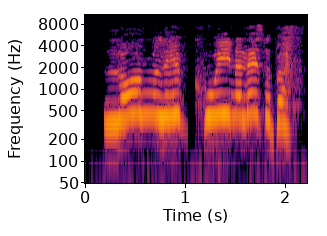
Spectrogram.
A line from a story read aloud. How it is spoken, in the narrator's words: she called out, her voice small but strong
